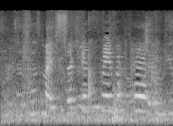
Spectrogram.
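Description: Children's voices talking, high-pitched and indistinct, with no clear words.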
